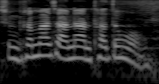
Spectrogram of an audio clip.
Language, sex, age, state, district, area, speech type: Bodo, female, 60+, Assam, Chirang, rural, spontaneous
